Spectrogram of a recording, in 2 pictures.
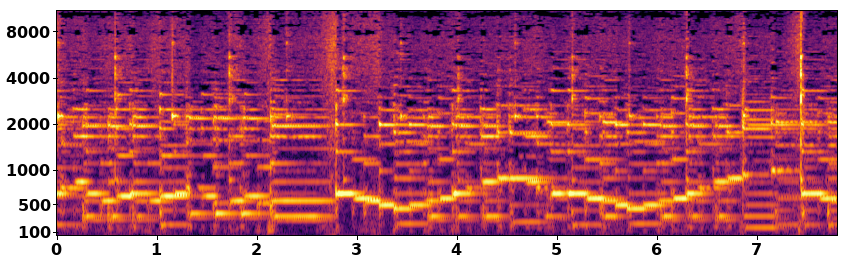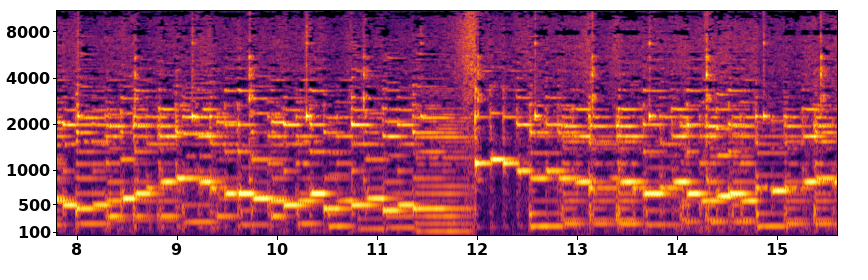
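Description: Background music led by a keyboard playing repeating runs of notes that fall and rise, over a steady accompaniment.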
